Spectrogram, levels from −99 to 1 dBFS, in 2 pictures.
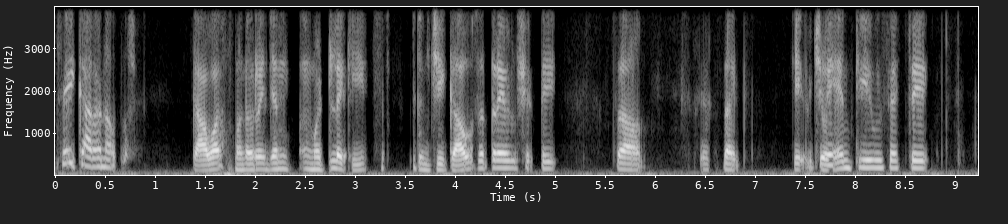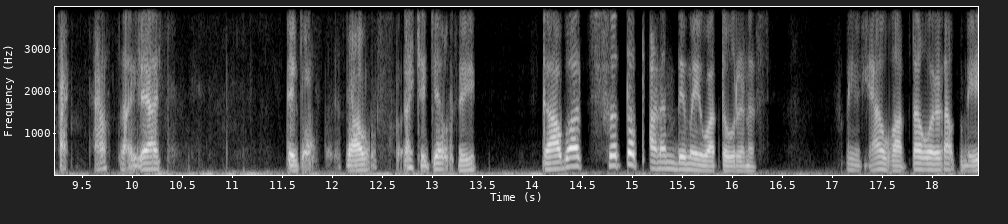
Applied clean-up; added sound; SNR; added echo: neural diffusion model UNIVERSE++.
